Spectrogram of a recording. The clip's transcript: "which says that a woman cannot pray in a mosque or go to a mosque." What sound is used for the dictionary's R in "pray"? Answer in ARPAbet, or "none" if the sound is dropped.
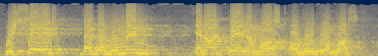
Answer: R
